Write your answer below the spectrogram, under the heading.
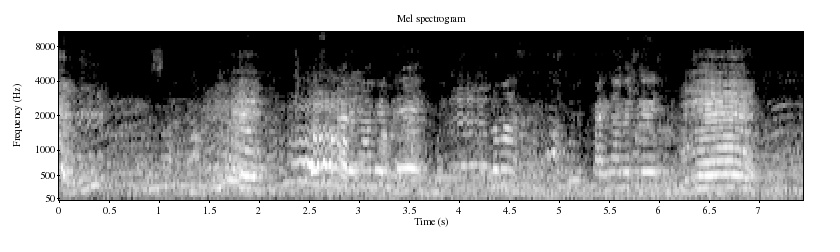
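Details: Penned Bligon semi Jawarandu breeding goats, recorded 18 April 2025; a series of tremulous bleats of varying pitch, the longest near the end, with a man speaking Javanese throughout.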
